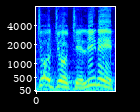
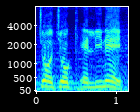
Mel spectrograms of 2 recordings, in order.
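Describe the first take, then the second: First: The surname begins with a 'ch' sound. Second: The surname begins with a 'k' sound. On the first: The speaker calls it wrong. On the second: The speaker calls it right.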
